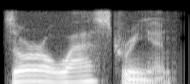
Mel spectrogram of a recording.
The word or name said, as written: Zoroastrian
